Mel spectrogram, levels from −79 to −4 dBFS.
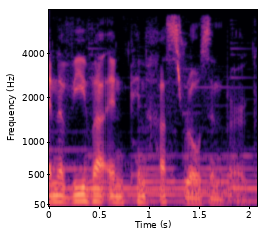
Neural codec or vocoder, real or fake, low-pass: none; real; 7.2 kHz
